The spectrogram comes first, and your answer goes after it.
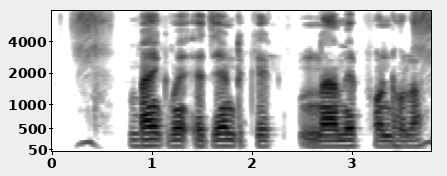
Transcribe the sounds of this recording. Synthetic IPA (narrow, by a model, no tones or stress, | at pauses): bɛ̃ŋkmeʔed͡ʒeɳʈke | namepʰəɳɖɦola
